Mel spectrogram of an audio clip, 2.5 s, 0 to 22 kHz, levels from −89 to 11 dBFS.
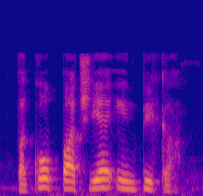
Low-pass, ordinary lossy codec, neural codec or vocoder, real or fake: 7.2 kHz; MP3, 64 kbps; codec, 16 kHz, 4 kbps, FreqCodec, smaller model; fake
